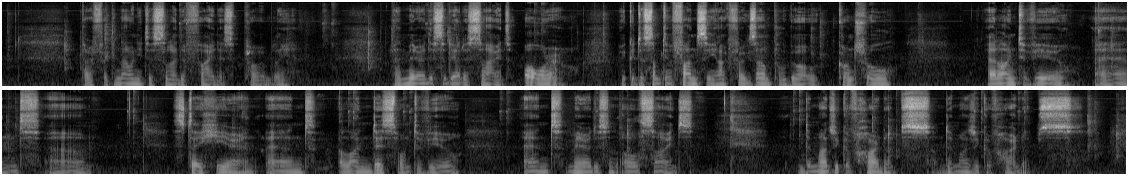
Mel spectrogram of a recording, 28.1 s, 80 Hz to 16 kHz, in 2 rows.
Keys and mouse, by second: 0.7 click, 1.1 q, 4.4 middle click, 5.2 shift+click, 5.4 alt+x, 7.3 `, 7.9 `, 10.0 ctrl+q, 13.7-15.6 shift+middle drag, 16.8 alt+x, 18.2-19.3 drag, 20.2 shift+click, 21.3 click, 21.7 middle click, 24.3 KP_5, 25.0 shift+middle click, 26.1 click, 26.7 click, 27.5 h, 27.9 middle click.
